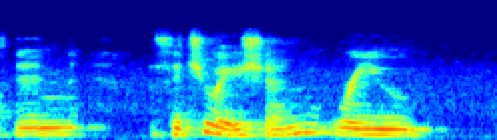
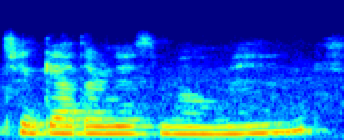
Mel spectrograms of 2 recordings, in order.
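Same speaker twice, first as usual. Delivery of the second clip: ordinary talk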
